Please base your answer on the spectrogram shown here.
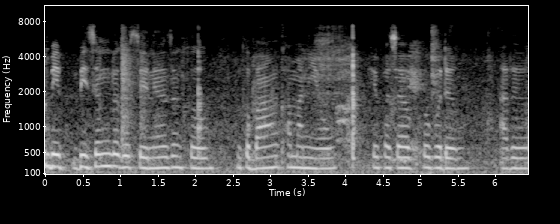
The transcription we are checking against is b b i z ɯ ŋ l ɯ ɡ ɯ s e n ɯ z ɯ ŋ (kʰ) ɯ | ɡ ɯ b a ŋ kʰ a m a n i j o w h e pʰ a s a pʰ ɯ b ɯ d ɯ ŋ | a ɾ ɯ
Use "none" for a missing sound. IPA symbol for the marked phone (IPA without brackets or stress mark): kʰ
